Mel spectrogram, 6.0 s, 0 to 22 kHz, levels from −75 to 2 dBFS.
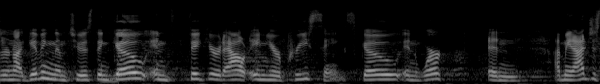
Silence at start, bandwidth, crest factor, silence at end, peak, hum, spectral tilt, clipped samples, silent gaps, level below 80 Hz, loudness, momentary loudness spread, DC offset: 0 s; 15 kHz; 20 dB; 0 s; -14 dBFS; none; -4 dB/octave; under 0.1%; none; -82 dBFS; -33 LUFS; 11 LU; under 0.1%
